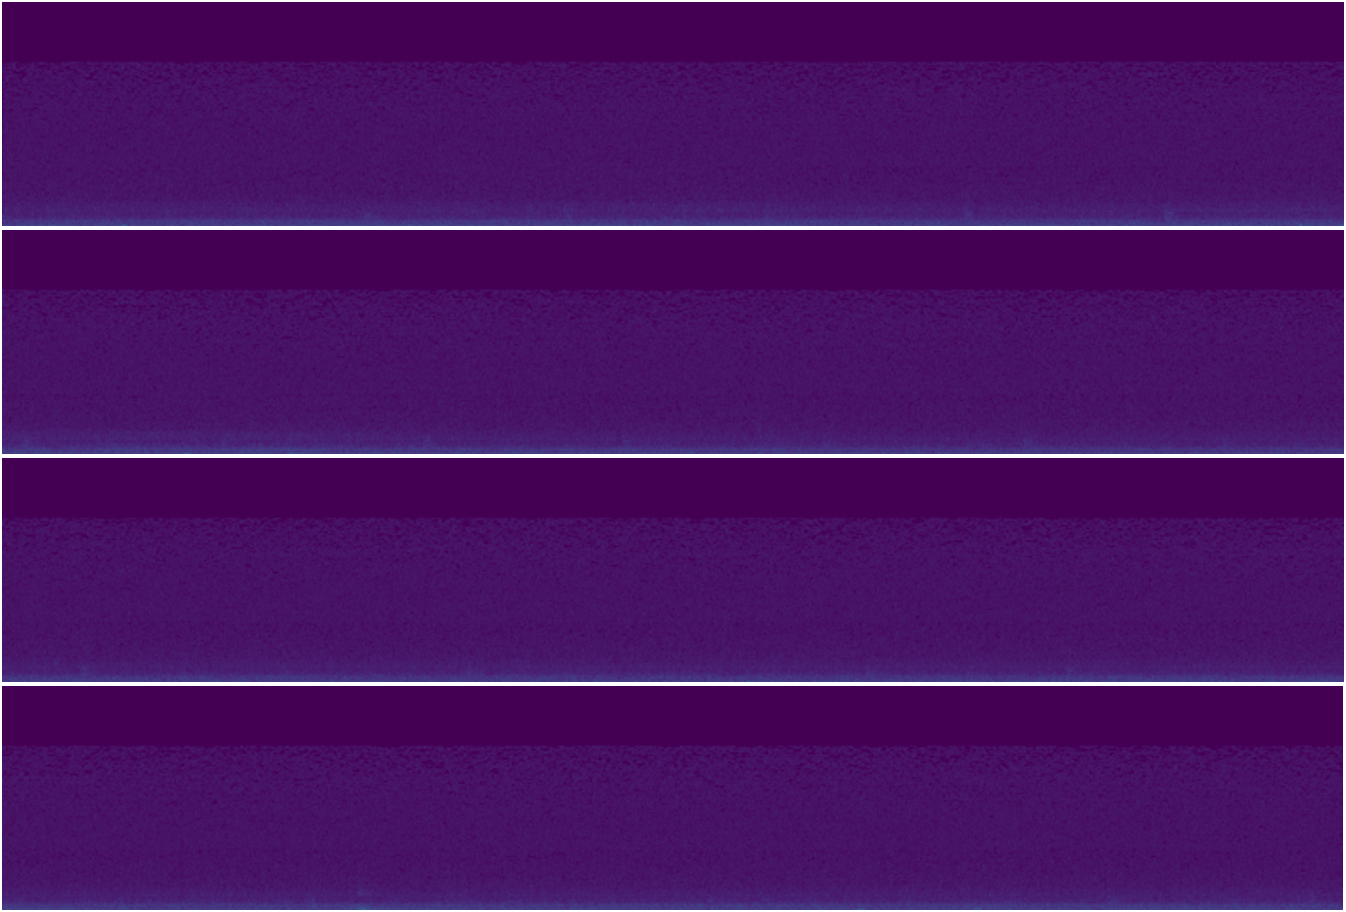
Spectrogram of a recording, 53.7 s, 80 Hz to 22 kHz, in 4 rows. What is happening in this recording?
Living Room Room Tone
Ambience in a living room/lounge in a quiet suburban area. Suitable for small to medium room tones. Recorded with a Zoom H4N.
ambience, room-tone, lounge, field-recording, ambient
